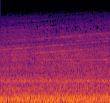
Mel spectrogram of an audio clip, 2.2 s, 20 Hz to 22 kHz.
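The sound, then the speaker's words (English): Spacecraft engines applying reverse thrust give a steady, dense low rumble with a broad roaring hiss above it. The sound holds even and loud throughout, with no clear rise or break. “Manual navigation controls online in 2, 1. Green light, applying reverse thrust.”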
